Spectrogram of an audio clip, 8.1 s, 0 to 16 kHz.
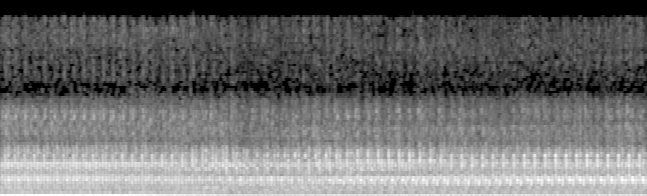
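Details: Lister ST3 three-cylinder air-cooled diesel on an old sewer jetter, first start after purchase, cranked without decompression: even steady clatter at idle, no misses or odd knocks; running sweetly.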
